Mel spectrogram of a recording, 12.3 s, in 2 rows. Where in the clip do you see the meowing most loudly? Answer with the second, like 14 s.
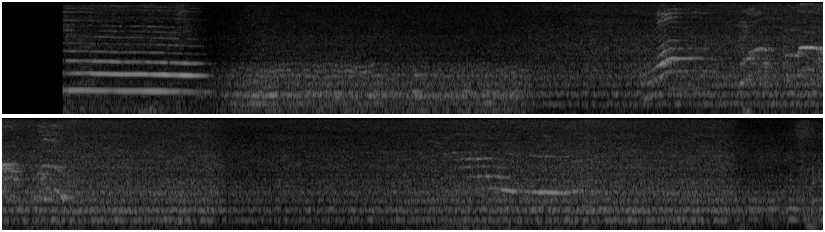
1 s.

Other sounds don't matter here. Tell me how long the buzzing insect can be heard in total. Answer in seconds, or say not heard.
11 s.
